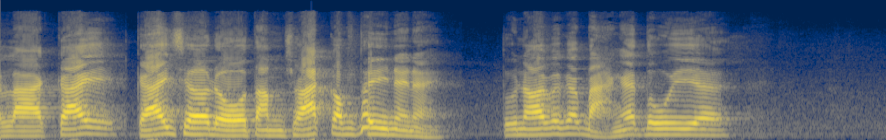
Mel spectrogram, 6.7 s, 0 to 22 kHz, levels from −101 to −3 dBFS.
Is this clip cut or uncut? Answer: cut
